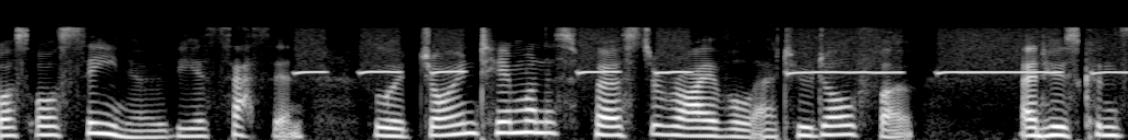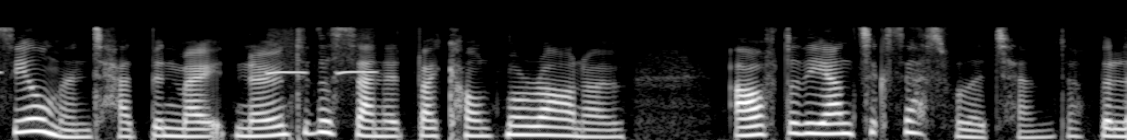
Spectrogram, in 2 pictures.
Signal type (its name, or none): Morse code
